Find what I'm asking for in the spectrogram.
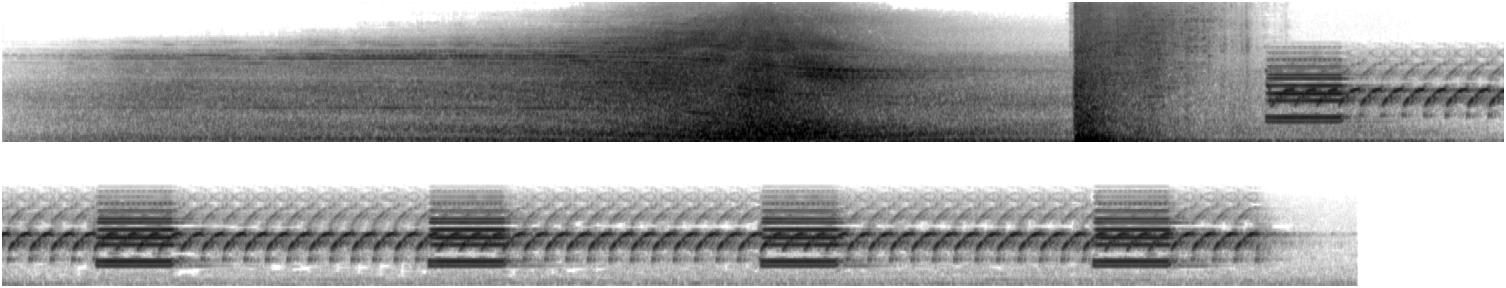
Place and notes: handys keep falling on my head
Cologne, Germany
